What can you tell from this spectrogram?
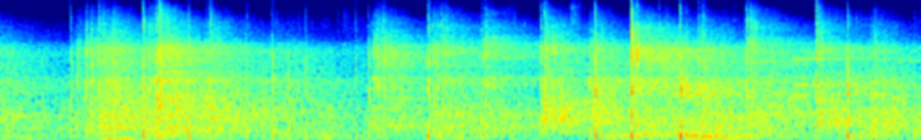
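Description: Volleyballs being struck and dug: a series of irregular sharp slaps and thuds of the ball on hands and forearms and bouncing on a hard sports-hall floor, the sharpest coming in the second half. Voices call faintly behind them.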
